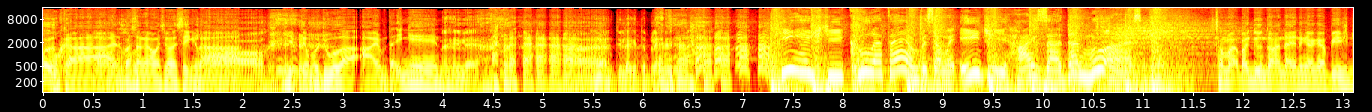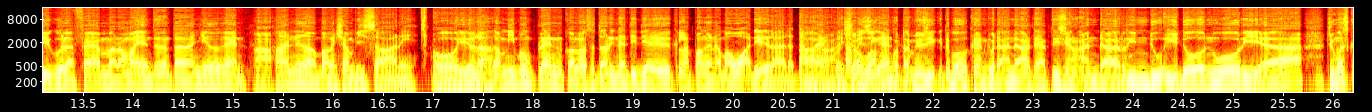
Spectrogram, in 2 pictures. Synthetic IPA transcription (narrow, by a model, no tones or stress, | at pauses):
bukanpassaŋanmasɪŋmasɪŋlakkit̪əbəduəajmt̪aʔiŋɪnlɛ | ant̪ilahkit̪əplɛ̰n | piet͡ʃdikʰulɛfɛ̃mbəsamãʔed͡ʒihajzadãnmuas | samat̪̚paɡiunt̪ʊkandajdəŋakapiɛt͡ʃdik̬ulɛfɛmramajaŋt̪ət̪aŋt̪at̪aɲə̃kanamanə̃abaŋt͡ʃambisaniojəlakamĩpʊnplɛnkalaws̬at̪uaɾinant̪̬idiadəkəlapaŋanːaʔbawaʔdiilahdat̪aŋakonaʔmjulːikankot̪aʔ̚mjuzik̚ːit̪abawəkankəpadaandaːt̪iak̚t̪isjaŋa̰ndaɾinduidonwoɾija | t͡ʃumasə̥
